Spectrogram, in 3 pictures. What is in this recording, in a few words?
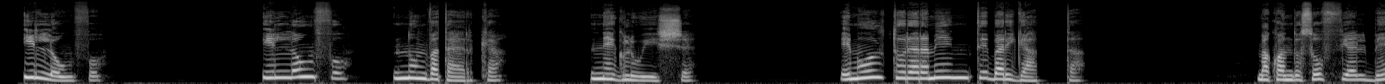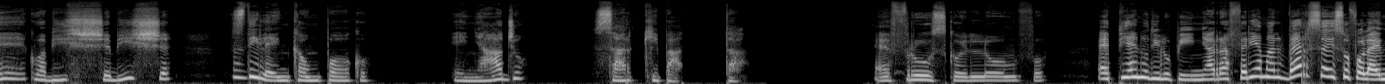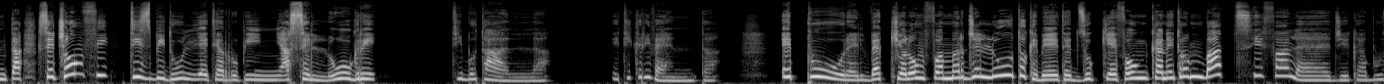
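Italian Narration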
